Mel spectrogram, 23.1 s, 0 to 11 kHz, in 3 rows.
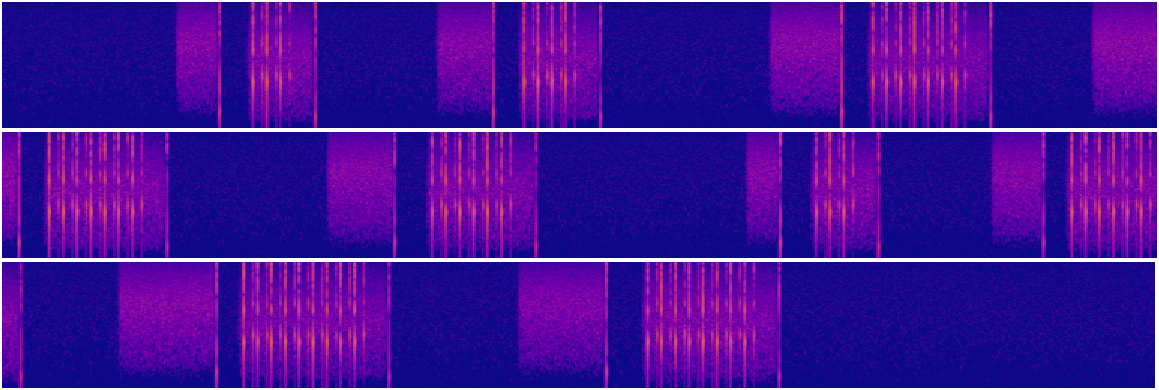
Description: Pulse dialling, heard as a rotary dial, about 11 pulses a second. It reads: 3 4 7 7 6 3 6 9 8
